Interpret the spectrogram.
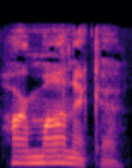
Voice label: "harmonica", us

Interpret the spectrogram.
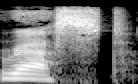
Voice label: "rest", us

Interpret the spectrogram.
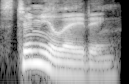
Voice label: "stimulating", us

